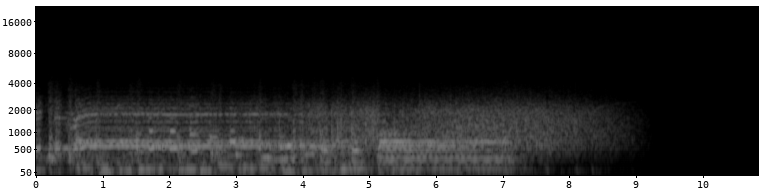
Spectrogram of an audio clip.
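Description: Male vocal quartet with band backing singing the closing bars of a gospel song, then holding a final chord from about five seconds in. The chord gives way to a noisy wash that fades out about nine seconds in.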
